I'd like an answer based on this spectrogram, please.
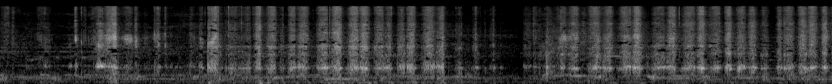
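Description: Sandpaper rubbing by hand along the routed edges of a 1.5-inch PVC pipe: quick, repeated back-and-forth scraping strokes that begin about a second in and pause briefly a little past halfway. The sanding knocks down the sharp edges left by the router's chamfer and slot cuts.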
